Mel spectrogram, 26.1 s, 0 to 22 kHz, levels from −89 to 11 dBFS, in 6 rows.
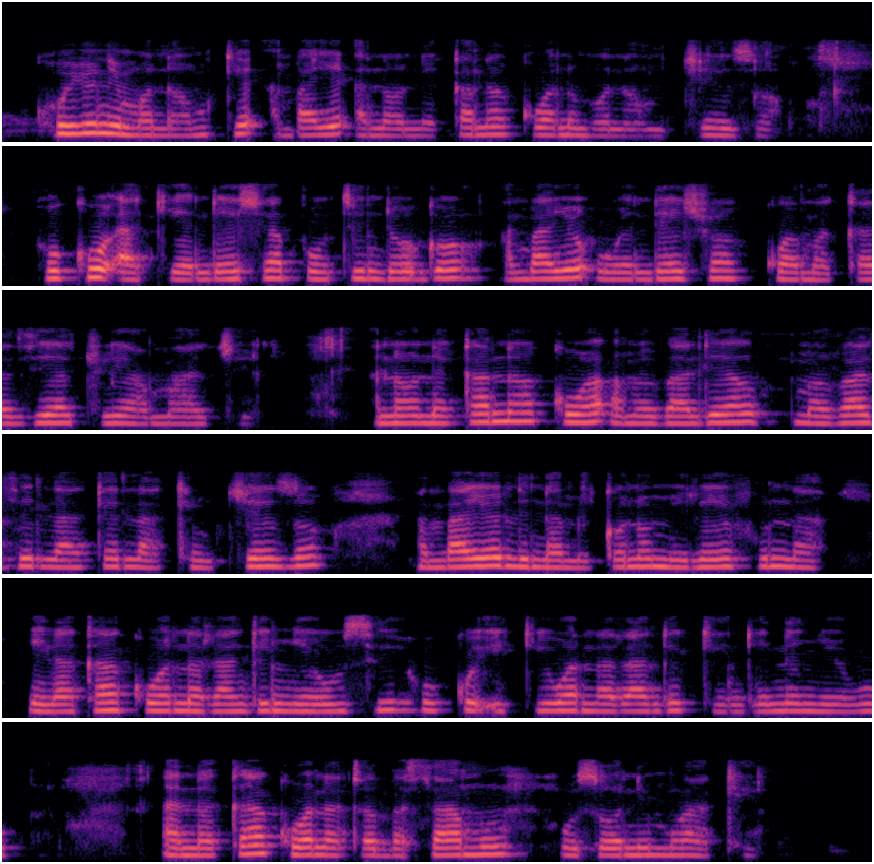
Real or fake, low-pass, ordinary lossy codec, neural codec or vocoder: fake; 7.2 kHz; Opus, 64 kbps; codec, 24 kHz, 6 kbps, HILCodec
